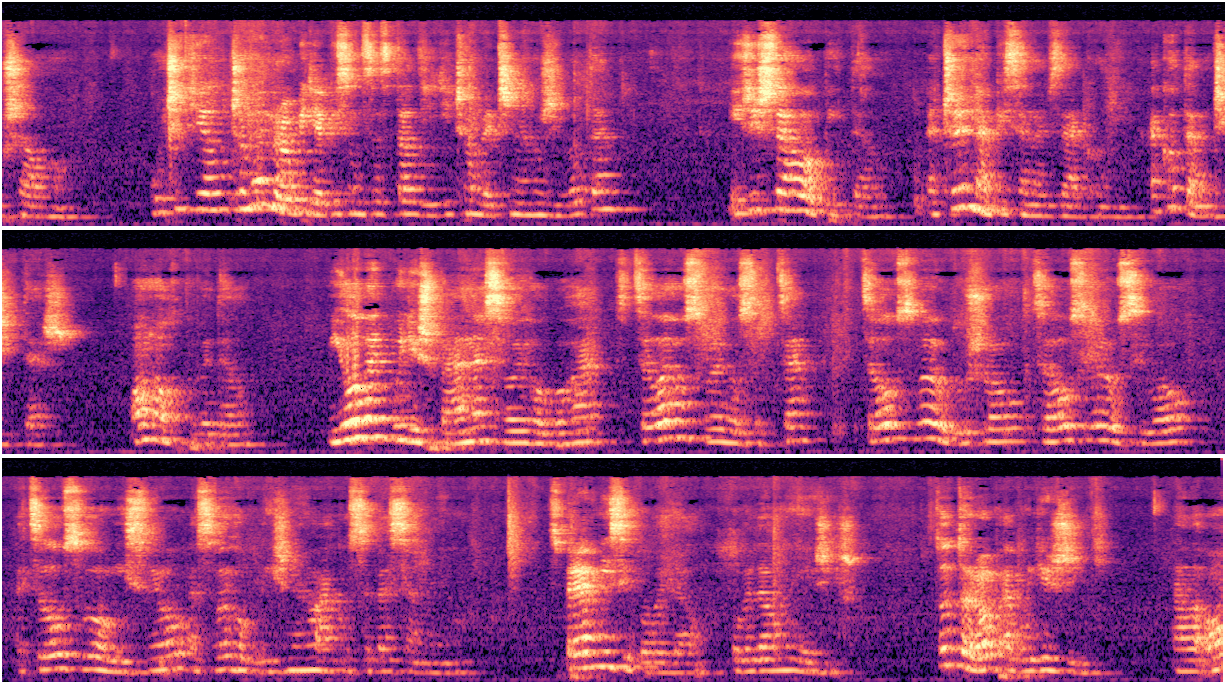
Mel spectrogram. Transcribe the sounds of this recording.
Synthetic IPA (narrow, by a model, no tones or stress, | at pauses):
uʃalɦɔ | ut͡ʃicɛʎt͡ʃɔmaːmɾɔbiɟabisɔmsast̪alɟɛɟit͡ʃɔmʋɛt͡ʃnɛːɦɔʒiʋɔt̪a | jɛʒiʃsaɦɔɔpiːt̪alˠat͡ʃɔjɛnapiːsanɛːvzaːkɔɲɛakɔt̪amt͡ʃiːt̪aʃ | ʔɔnɔt̪pɔʋɛd̪al | milɔʋaɟbuɟɛʃpaːnasʋɔjɦɔbɔɦast͡sɛlɛːɦɔsʋɔjɦɔsr̩t͡sast͡sɛlɔʊsʋɔjɔʊd̪uʃɔʊt͡sɛlɔʊsʋɔjɔʊsilɔʊ | at͡sɛlɔʊsʋɔjɔʊmislʲɔʊʔasʋɔjɦɔbliːʒnɛːɦɔakɔsɛbasamɛːɦɔ | spɾaːʋʊɲisipɔʋɛd̪alpɔʋɛd̪almujɛʒiʃ | t̪ɔt̪ɔɾɔbabuɟɛʒːic | alɛʔɔ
